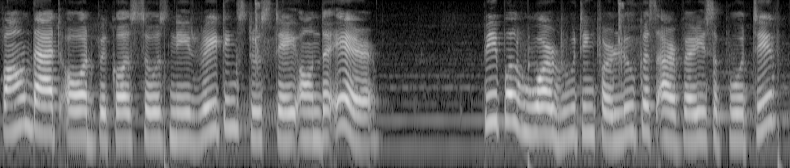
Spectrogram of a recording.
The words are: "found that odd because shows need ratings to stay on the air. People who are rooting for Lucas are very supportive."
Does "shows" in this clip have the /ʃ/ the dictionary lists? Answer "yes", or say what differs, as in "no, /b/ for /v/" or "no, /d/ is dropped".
no, /s/ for /ʃ/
